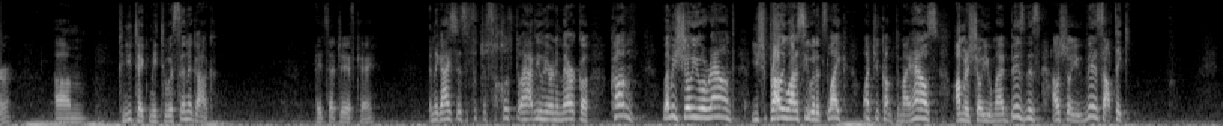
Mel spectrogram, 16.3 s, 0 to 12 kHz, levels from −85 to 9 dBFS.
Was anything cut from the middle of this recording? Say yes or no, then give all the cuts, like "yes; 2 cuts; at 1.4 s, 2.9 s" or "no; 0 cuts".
yes; 1 cut; at 5.7 s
